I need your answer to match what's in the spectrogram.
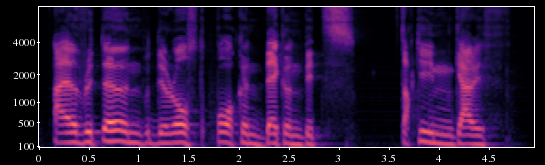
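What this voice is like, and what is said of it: Put-on accent. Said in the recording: “Can I drop the accent now?”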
